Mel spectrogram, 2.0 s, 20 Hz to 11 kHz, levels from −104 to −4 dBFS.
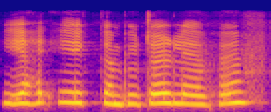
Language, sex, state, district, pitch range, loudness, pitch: Hindi, female, Jharkhand, Deoghar, 275-300 Hz, -15 LUFS, 290 Hz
